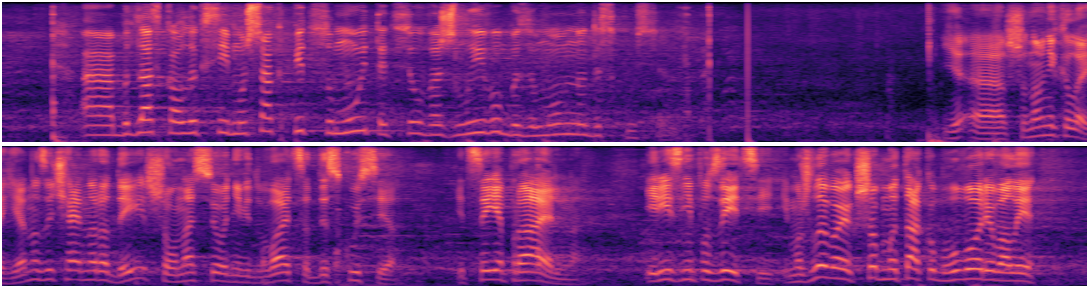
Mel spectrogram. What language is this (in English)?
Ukrainian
